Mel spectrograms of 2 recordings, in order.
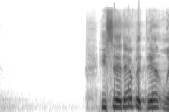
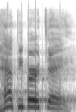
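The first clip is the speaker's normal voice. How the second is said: raised birthday cheer; mock yell; 4 semitones higher, 5 dB louder than usual. Emcee rehearsing the party greeting, mild mock yell. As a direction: call it out higher and a bit louder. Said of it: "we're gonna yell".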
